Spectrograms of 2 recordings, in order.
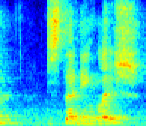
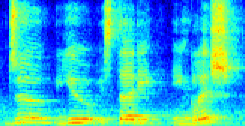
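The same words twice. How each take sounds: First: "Do you" merged into one "juh" before "study"; connected native-style "Do you", reduced to "juh"; linked, natural speech. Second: Very slow "Do you study English", every word apart; careful, unlinked word-by-word model; slow, separated words. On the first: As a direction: run "Do you study English" together at real-life speed. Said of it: "Vamos juntar o do com o you". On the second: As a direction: keep "Do" and "you" as two full words. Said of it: "na vida real não é bem assim". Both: Shown as a demonstration.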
